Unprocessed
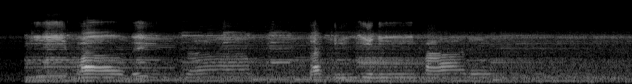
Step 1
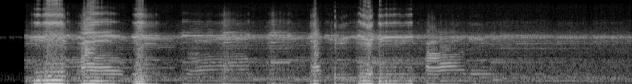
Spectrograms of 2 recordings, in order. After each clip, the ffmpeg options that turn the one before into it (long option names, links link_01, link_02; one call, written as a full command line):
ffmpeg -i in.wav -af "anlmdn=0.00158,crystalizer=i=4:c=0,aeval=exprs='0.531*(cos(1*acos(clip(val(0)/0.531,-1,1)))-cos(1*PI/2))+0.106*(cos(3*acos(clip(val(0)/0.531,-1,1)))-cos(3*PI/2))+0.266*(cos(6*acos(clip(val(0)/0.531,-1,1)))-cos(6*PI/2))+0.211*(cos(7*acos(clip(val(0)/0.531,-1,1)))-cos(7*PI/2))':channel_layout=same,volume=-1dB" out.wav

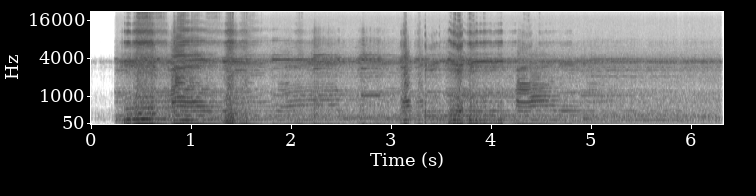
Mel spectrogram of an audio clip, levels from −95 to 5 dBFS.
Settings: ffmpeg -i in.wav -af "aecho=1:1:140|694:0.266|0.126,volume=-1dB" out.wav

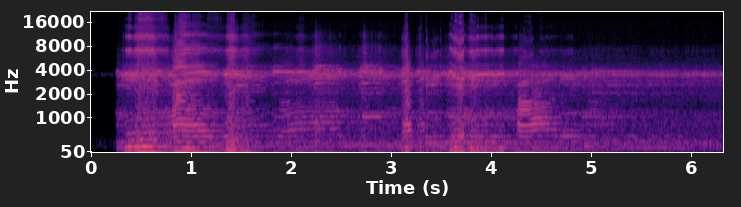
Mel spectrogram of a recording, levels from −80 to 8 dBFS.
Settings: ffmpeg -i in.wav -af "asoftclip=type=tanh:threshold=-8dB,volume=-7dB" out.wav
